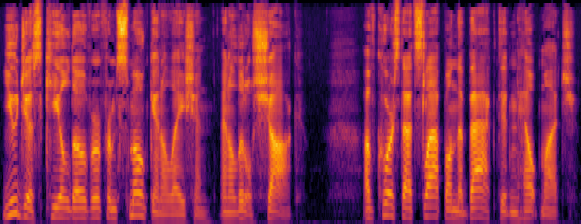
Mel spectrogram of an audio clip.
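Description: Calm reassuring grown man, read by a male narrator, bright voice, slow delivery. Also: medium pitch, clear, resonant tone, dry recording, clean studio sound. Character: kind adult male stranger in an ambulance.

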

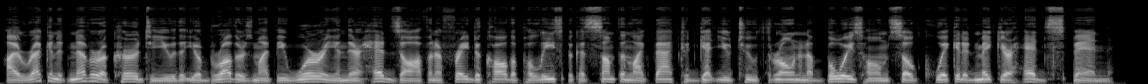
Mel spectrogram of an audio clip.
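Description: A man reading an audiobook, voicing a harsh, exasperated older brother who scolds and shouts. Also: on the low side, lively intonation, slow pace, clean tone, no echo, studio quality, full character voice. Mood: angry, exasperated.

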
